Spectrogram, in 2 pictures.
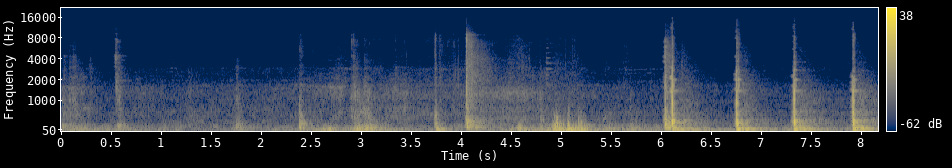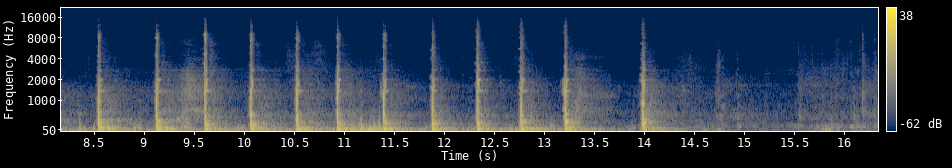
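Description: Hammer blows on OSB roof sheathing through the underlayment: a few scattered knocks and some handling, then a steady run of about eighteen sharp strikes, roughly two a second, stopping about two seconds before the end.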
